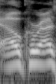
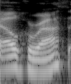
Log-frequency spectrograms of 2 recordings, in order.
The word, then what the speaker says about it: Alcaraz: You can say Alcarz and you can say Alcarath and they're both correct.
